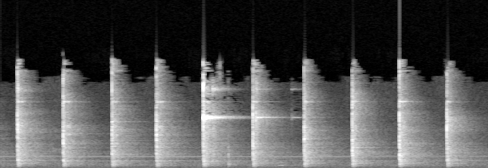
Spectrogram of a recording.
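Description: A big hammer striking a high-carbon steel file welded to mild steel and held in a steel vise: about ten steady blows, a little under two a second, each with a brief metallic ring. It is a hammer test of the weld, which bends over without cracking while the file itself is torn up.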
